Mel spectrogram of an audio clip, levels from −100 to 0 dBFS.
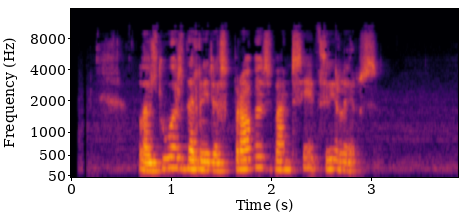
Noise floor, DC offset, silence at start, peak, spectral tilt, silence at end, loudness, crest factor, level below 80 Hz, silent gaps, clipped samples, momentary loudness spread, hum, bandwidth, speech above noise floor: -61 dBFS; under 0.1%; 0.35 s; -6 dBFS; -5 dB/octave; 0.85 s; -26 LUFS; 22 dB; -76 dBFS; none; under 0.1%; 11 LU; none; 10.5 kHz; 35 dB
